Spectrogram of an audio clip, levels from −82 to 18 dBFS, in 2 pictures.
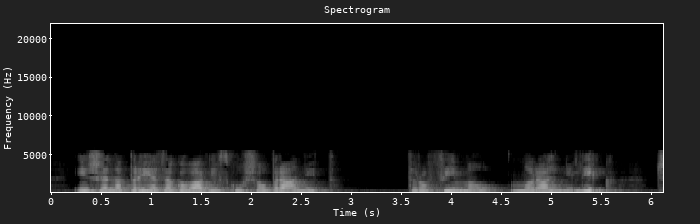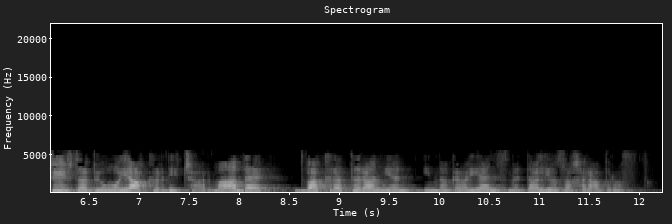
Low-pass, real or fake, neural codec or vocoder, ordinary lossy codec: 5.4 kHz; real; none; MP3, 24 kbps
